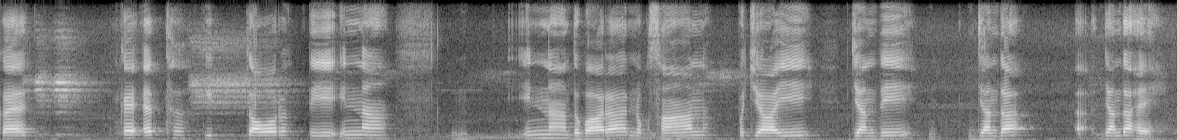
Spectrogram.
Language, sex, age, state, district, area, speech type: Punjabi, female, 60+, Punjab, Fazilka, rural, read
